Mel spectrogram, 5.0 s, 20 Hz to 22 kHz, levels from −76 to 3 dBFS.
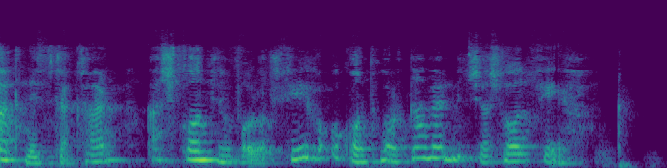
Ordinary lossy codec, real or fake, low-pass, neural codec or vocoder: AAC, 32 kbps; fake; 10.8 kHz; codec, 24 kHz, 3 kbps, HILCodec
